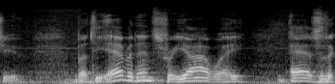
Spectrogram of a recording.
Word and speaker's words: Yahweh: did not impress you but the evidence for Yahweh as the correct pronunciation for the sacred name is at least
